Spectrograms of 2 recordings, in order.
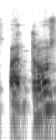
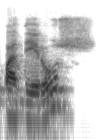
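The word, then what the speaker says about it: πατρός: Es patros, no pateros, patri, no pateri.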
